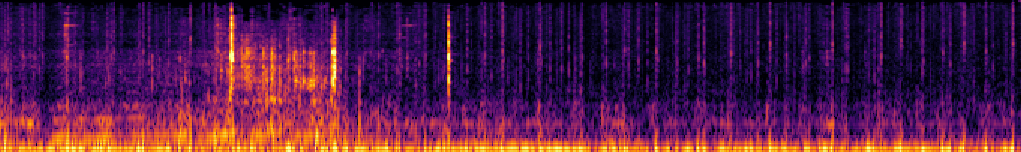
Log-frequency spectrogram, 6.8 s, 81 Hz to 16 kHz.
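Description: Zastava 750's rear-mounted 850 cc four-cylinder engine, fitted with a special camshaft and a 30 mm carburettor, heard from inside the cabin running at low revs under a heavy low rumble. A few sharp clicks come in the first three seconds.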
